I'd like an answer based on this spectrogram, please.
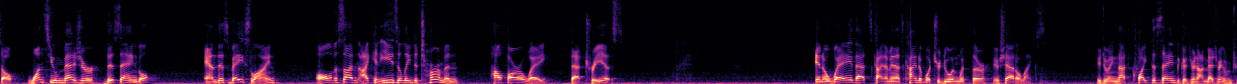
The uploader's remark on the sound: Live Class Lecture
